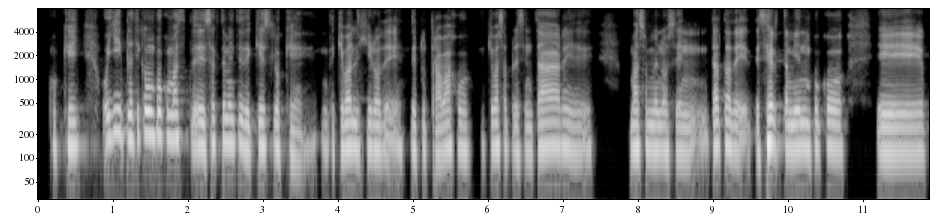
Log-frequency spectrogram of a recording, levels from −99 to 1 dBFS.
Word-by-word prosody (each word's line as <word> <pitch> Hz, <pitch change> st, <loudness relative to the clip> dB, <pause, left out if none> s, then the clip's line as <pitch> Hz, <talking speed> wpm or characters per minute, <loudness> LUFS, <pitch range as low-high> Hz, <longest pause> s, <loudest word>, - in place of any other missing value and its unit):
Okey. 145 Hz, +2 st, -1 dB, 0.3 s
Oye 180 Hz, +7 st, +1 dB
y -, -, +3 dB
platícame 195 Hz, +2 st, +4 dB
un 195 Hz, -, +5 dB
poco 195 Hz, -1 st, +3 dB
más 180 Hz, 0 st, +1 dB
de 145 Hz, -, +2 dB
exactamente 155 Hz, +2 st, 0 dB
de 130 Hz, -1 st, +1 dB
qué 145 Hz, -, 0 dB
es 145 Hz, +1 st, -1 dB
lo 135 Hz, -1 st, 0 dB
que, 115 Hz, -5 st, -5 dB
eh, 140 Hz, +4 st, -13 dB
de 135 Hz, -1 st, -9 dB
qué 140 Hz, -, -1 dB
va 140 Hz, -, +4 dB
el 140 Hz, -1 st, +2 dB
giro 135 Hz, -1 st, 0 dB
de 140 Hz, +2 st, -4 dB
de 130 Hz, -2 st, -1 dB
tu 130 Hz, +1 st, -6 dB
trabajo, 130 Hz, +2 st, -2 dB
y 145 Hz, -, -15 dB
qué 140 Hz, 0 st, -4 dB
vas 140 Hz, 0 st, 0 dB
a -, -, -2 dB
presentar, 140 Hz, +3 st, -1 dB
eh, 135 Hz, 0 st, -3 dB, 0.5 s
más 135 Hz, +1 st, +1 dB
o -, -, -1 dB
menos 130 Hz, -1 st, 0 dB
en 155 Hz, +8 st, -4 dB
trata 145 Hz, +1 st, +2 dB
de 130 Hz, -, -2 dB
de 115 Hz, -, -5 dB
ser 155 Hz, +3 st, +5 dB
también 135 Hz, 0 st, +3 dB
un 135 Hz, -2 st, +1 dB
poco, 135 Hz, -1 st, 0 dB, 0.4 s
eh, 125 Hz, 0 st, +1 dB
140 Hz, 210 wpm, -22 LUFS, 130-145 Hz, 0.5 s, un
